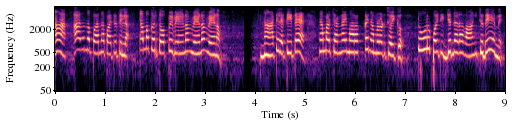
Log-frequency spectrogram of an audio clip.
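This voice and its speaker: Performer doing whiny stubborn cartoon boy, Malabar accent, very high and bright. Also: quick pace, exaggerated voice. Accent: Malabar Malayalam. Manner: whiny, pleading, wails when hurt. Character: stubborn little boy demanding a cap.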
